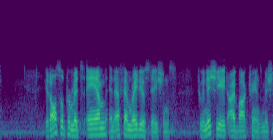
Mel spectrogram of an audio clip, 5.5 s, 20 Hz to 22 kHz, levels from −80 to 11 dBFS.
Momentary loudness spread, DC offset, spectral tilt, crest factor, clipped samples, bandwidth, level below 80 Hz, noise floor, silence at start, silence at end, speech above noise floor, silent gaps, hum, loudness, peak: 13 LU; under 0.1%; -8.5 dB/octave; 22 dB; under 0.1%; 4.6 kHz; -62 dBFS; -48 dBFS; 0.9 s; 0 s; 28 dB; none; none; -20 LUFS; 0 dBFS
